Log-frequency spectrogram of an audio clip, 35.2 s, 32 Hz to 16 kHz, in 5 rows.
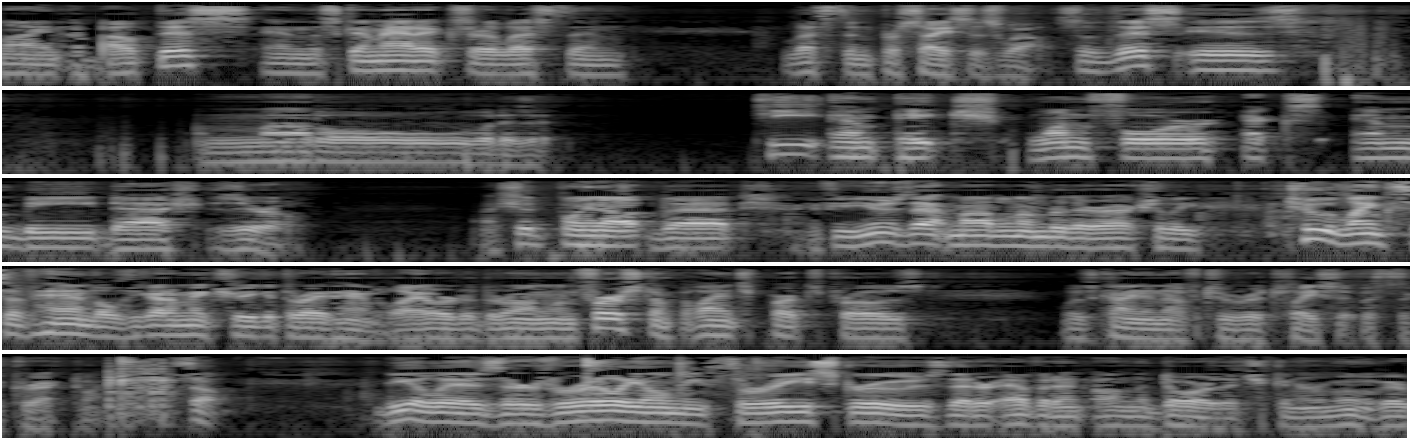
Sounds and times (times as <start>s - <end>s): Speech: 0.0s - 3.2s, 3.9s - 6.8s, 8.0s - 9.9s, 10.8s - 15.7s, 16.4s - 25.8s, 26.4s - 29.4s, 30.0s - 35.1s.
